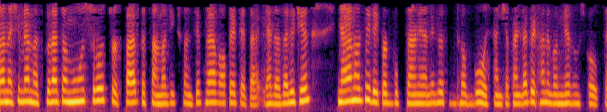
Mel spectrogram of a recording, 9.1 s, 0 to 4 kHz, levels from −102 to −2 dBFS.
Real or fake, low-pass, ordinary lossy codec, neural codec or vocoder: fake; 3.6 kHz; MP3, 24 kbps; codec, 16 kHz, 0.5 kbps, FunCodec, trained on Chinese and English, 25 frames a second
